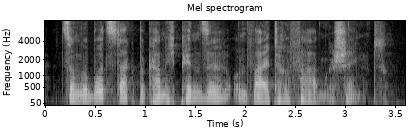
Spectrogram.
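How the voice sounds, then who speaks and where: His pitch swings very widely as the man talks. Vocal fry runs through his moderate-paced delivery. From Germany, Westphalia. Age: 40s. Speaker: recovering alcoholic memoirist. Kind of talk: reading aloud.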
